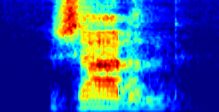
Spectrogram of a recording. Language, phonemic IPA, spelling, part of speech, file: Dutch, /ˈzadə(n)/, zaden, noun, Nl-zaden.ogg
- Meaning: plural of zaad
